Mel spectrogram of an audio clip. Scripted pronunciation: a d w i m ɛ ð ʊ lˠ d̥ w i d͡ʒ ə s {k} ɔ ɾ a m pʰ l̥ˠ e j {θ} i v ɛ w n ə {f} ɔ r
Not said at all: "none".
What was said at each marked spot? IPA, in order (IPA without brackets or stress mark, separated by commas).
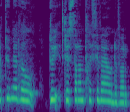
t, θ, v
